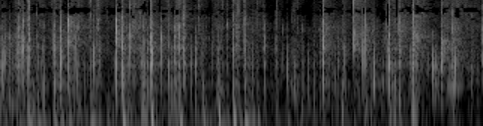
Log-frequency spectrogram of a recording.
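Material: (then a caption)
Soft plastic. A small, soft white-and-green plastic pouch of facial wipes is held flat in both hands and scratched and tapped with long fingernails, making it crinkle. A quick, uneven run of crisp, scratchy taps and crackles sounds throughout, bright and dry with almost no ring.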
